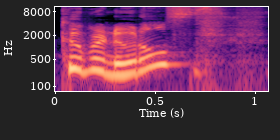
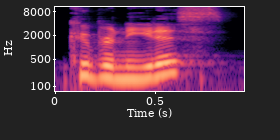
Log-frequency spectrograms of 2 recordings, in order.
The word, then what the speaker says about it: Kubernetes: paying me then what Cooper noodles uh or as we would you'll come out uh it's kubernetes like diabetes but kubernetes or kubernutes those are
